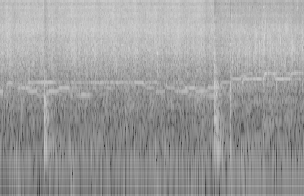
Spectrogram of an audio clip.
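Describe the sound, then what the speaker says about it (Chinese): Onion stir-fries in a hot wok with ginger and sour sauce, giving a loud, constant sizzle and hiss, with two sharp scrapes of the spatula against the metal, and no talk. "把洋葱炒一下，炒出香味来"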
